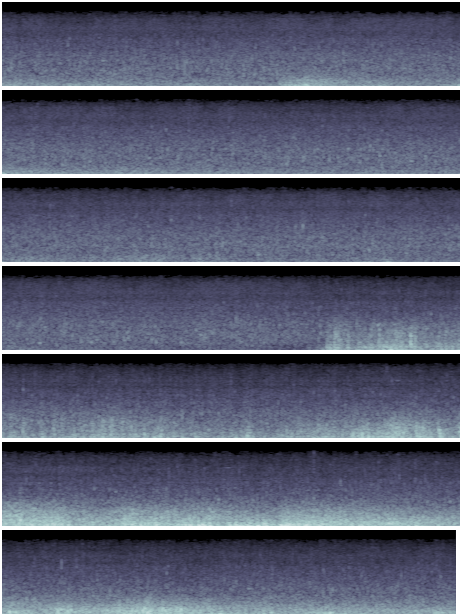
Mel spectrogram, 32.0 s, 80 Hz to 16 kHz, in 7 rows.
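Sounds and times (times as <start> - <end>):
thunder rumbling: 0.0 - 11.5, 16.9 - 32.0
steady rain: 0.0 - 32.0.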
